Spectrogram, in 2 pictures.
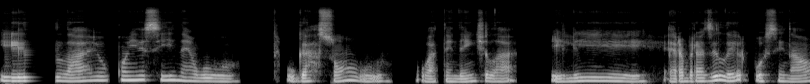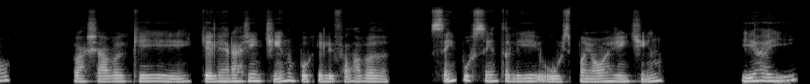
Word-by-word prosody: E 165 -1 +4 0.2
lá 160 +1 +1
eu 190 0 0
conheci, 200 0 +3
né, 170 -4 +1
o 140 -2 0 0.5
o - - 0
garçom, 150 +4 +1
o 145 -1 -2 0.3
o 135 - -1
atendente 135 +3 -1
lá, 135 +3 -1 0.4
ele 150 -1 +1
era 135 -1 +1
brasileiro, 160 +7 +3
por 150 - 0
sinal. 145 +3 -2 0.7
Eu 140 - +2
achava 135 0 0
que 140 -1 -1
que - - +3
ele 135 +1 +3
era 140 +1 +1
argentino 155 +1 0
porque 135 -3 -1
ele 135 -1 +1
falava 135 -1 -2 0.4
100%, 165 -5 +1
ali, 140 0 0
o 130 - +2
espanhol 130 0 -1
argentino. 140 +3 -1 0.8
E 150 +1 +3
aí 165 +3 0
145 Hz, 125 wpm, -21 LUFS, 135-165 Hz, 0.8 s, E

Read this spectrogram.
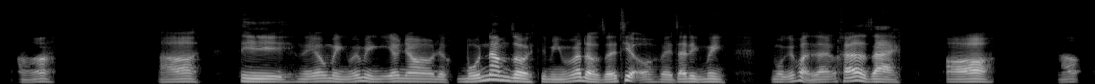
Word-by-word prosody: Ờ. 115 +3 -5 1.0
Ờ, 120 +3 -2 0.4
thì 135 -3 +1 0.2
người 120 0 -6
yêu 140 +2 -1
mình 130 -4 -3
với 145 +4 -2
mình 135 -6 -3
yêu 135 +2 -1
nhau 135 -2 0
được 120 -2 -6
4 135 - 0
năm 210 -5 +6
rồi, 140 -5 +5
thì 125 - -6
mình 115 0 -5
mới 140 - -3
bắt 170 - +5
đầu 120 - +4
giới 120 +4 +1
thiệu 115 -3 0
về 115 -1 -5
gia 130 +3 +1
đình 125 -2 -2
mình, 130 -3 -2 0.5
một 120 0 -7
cái 135 - -3
khoảng - - +1
thời 105 - -6
gian 120 +1 -1
cũng 130 - -10
khá 150 - +3
là 180 - +5
dài. 120 -4 +2 0.4
Ờ, 120 - -7 1.1
đó. - - -9
130 Hz, 195 wpm, -25 LUFS, 120-135 Hz, 1.1 s, năm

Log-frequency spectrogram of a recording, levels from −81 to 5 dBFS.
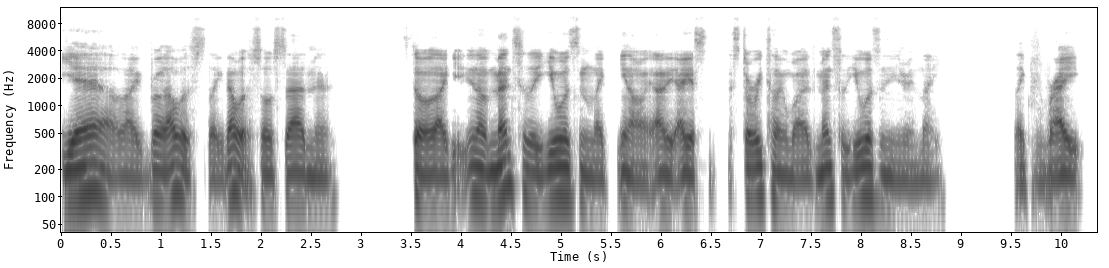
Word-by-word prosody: Yeah. 105 0 +5
Like, 80 -1 -4
bro, 100 +1 +1
that 95 - +3
was, 115 -7 0
like, 80 0 -4
that - - +3
was - - +1
so 90 -1 0
sad, 90 0 0
man. 85 +2 -5 0.8
So, 85 - +4
like, 85 -2 +1
you 110 - -4
know, 105 -2 +4
mentally, 105 -3 +2
he 100 +3 +2
wasn't, 100 -5 +2
like 80 -1 -4
you - - -1
know, 75 - -2
I 85 +3 -1
I - - +4
guess, 85 - -2 0.2
storytelling 100 -4 -1
wise, 80 0 -3
mentally, 100 -1 -2
he 95 - +1
wasn't 100 -5 +1
even, 75 -1 -7
like 75 -1 -10 0.7
like, - - -5
right. 85 +3 0
90 Hz, 190 wpm, -24 LUFS, 80-100 Hz, 0.8 s, Yeah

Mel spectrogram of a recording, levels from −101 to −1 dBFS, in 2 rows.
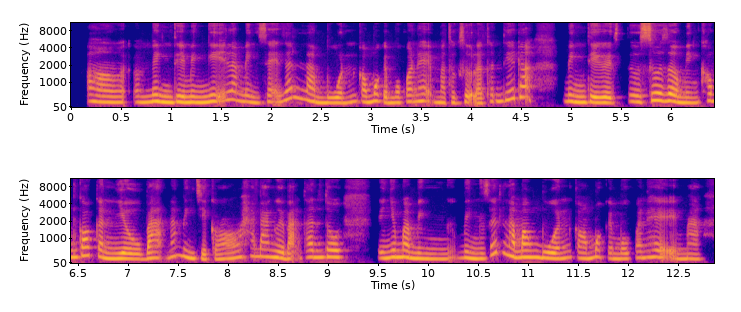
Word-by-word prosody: Ờ, 225 -4 0
ờ, 225 - -9
mình 225 0 +4
thì 225 -1 +5
mình 215 0 +4
nghĩ 245 +2 +1
là 320 0 -3
mình 240 -7 -3
sẽ 235 +4 -6
rất 345 +7 -3
là 265 -3 0
muốn 200 +1 0
có 235 - -3
một 260 +5 +1
cái 205 -2 -1
mối 205 0 -1
quan 245 +3 -4
hệ 265 - -2
mà 210 -1 -2
thực 200 -1 -7
sự 230 - 0
là - - -1
thân 255 0 -5
thiết 330 +6 -2
đó. 420 - 0 0.4
Mình 240 -4 +2
thì 215 -2 +4 0.3
từ 240 -2 -2
xưa 290 +6 +3
giờ 270 -2 +4
mình 200 -2 0
không 265 +3 -2
có 320 - +3
cần 265 -10 0
nhiều 200 -2 +3
bạn 230 +1 0
lắm, 290 +4 -6
mình 250 -7 +2
chỉ 185 - -2
có 195 +6 -3
2-3 290 +1 -5
người 250 -4 +3
bạn 205 +2 -3
thân 255 +1 -1
thôi. 265 -1 +2 0.4
Thế 225 - -3
nhưng 260 +3 +3
mà 260 - +4
mình 200 -4 +1
mình 220 -3 0
rất 420 - -6
là 310 -6 +2
mong 260 -1 +3
muốn 220 0 +2
có 220 -3 -4
một 255 +6 -1
cái 210 - -8
mối 200 0 -2
quan 240 +1 -6
hệ 265 +1 -3
mà 195 -1 -4
230 Hz, 285 wpm, -23 LUFS, 210-260 Hz, 0.4 s, thì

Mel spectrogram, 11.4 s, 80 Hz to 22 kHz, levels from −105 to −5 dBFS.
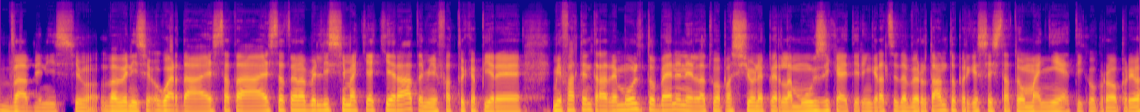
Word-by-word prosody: Va 120 -3 0
benissimo 110 0 -5
va 125 -1 +2
benissimo. 125 +1 +1
Guarda 130 -3 +1
è 125 - +2
stata 130 0 +1
è 130 - +4
stata 140 +2 -1
una 145 0 +4
bellissima 145 +1 +1
chiacchierata, 145 +2 +1
e - - -2
mi 120 - -1
hai 115 - +1
fatto 120 +1 -3
capire 120 -1 +1 0.3
mi 135 - +2
hai 140 - +2
fatto 150 +1 -1
entrare 135 -4 +1
molto 155 +2 +1
bene 145 +3 +3
nella 125 -4 +1
tua 125 +1 -1
passione 125 0 0
per 125 0 -1
la 120 -1 +3
musica, 125 +2 0
e 115 - 0
ti 120 - -7
ringrazio 120 +1 -3
davvero 120 0 +1
tanto 140 +3 0
perché 120 -2 -3
sei 115 +1 -2
stato 115 0 -1
magnetico 115 -1 -2
proprio. 110 +1 0
125 Hz, 205 wpm, -22 LUFS, 120-140 Hz, 0.3 s, è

